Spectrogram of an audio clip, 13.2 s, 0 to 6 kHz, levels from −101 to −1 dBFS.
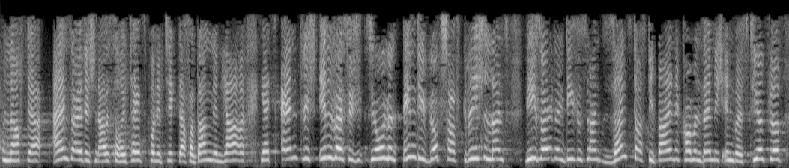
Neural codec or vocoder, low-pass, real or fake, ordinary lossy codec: codec, 16 kHz, 1 kbps, X-Codec, HuBERT features, trained on balanced general audio; 5.4 kHz; fake; MP3, 32 kbps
